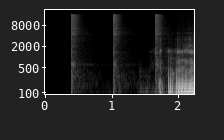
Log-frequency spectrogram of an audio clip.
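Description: Three hi-hat count-in beats from a drum backing track, evenly spaced about two-thirds of a second apart. Near the end the drums and an electric bass guitar, a Yamaha TRBX174, come in.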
